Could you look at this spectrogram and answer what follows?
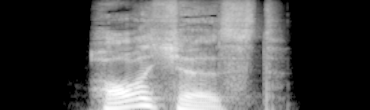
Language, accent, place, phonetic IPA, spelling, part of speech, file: German, Germany, Berlin, [ˈhɔʁçəst], horchest, verb, De-horchest.ogg
- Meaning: second-person singular subjunctive I of horchen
